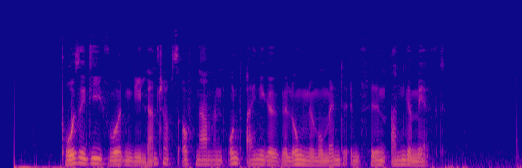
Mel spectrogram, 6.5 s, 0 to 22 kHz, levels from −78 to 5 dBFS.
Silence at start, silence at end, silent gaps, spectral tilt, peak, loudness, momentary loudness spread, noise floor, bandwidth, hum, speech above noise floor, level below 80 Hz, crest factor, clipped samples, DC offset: 0.15 s; 0 s; none; -7 dB/octave; -18 dBFS; -35 LUFS; 8 LU; -63 dBFS; 11 kHz; none; 28 dB; -52 dBFS; 18 dB; under 0.1%; under 0.1%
